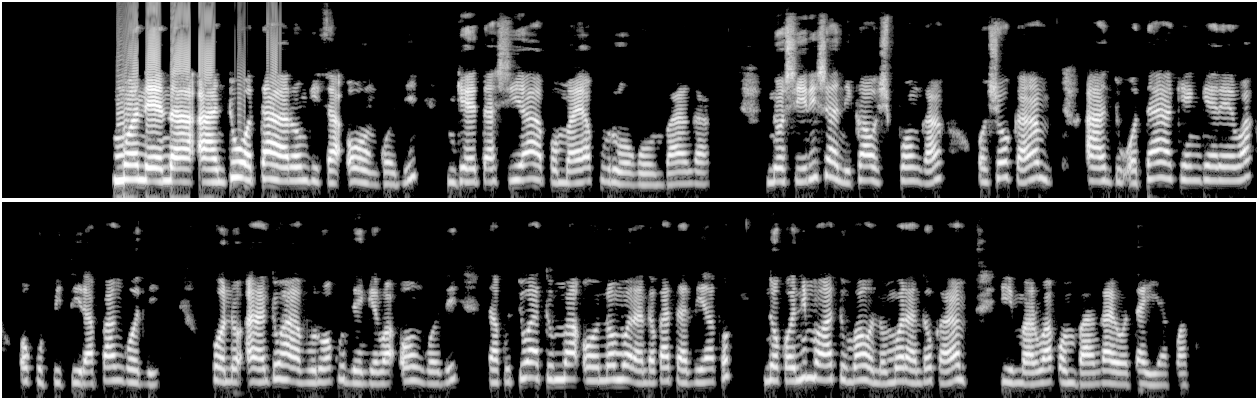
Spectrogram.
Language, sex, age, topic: Oshiwambo, female, 25-35, finance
